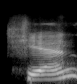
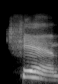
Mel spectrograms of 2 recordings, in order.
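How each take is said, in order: First: The pitch rises from middle to high. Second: The pitch falls sharply from high to low. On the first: It means money. "the second tone" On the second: It means owe. "the fourth tone"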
